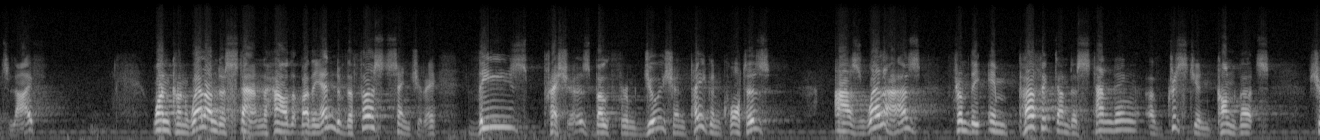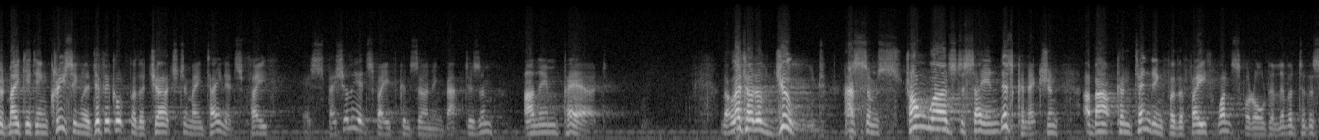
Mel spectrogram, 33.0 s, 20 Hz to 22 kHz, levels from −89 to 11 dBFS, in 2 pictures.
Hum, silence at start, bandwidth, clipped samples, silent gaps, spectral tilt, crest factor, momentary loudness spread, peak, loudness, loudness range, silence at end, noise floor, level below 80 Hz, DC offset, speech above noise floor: none; 0.05 s; 16 kHz; under 0.1%; none; -5 dB/octave; 18 dB; 17 LU; -4 dBFS; -20 LUFS; 10 LU; 0 s; -53 dBFS; -56 dBFS; under 0.1%; 33 dB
